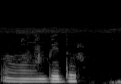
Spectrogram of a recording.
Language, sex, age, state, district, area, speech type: Odia, male, 18-30, Odisha, Koraput, urban, spontaneous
